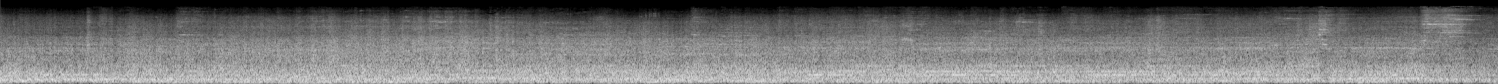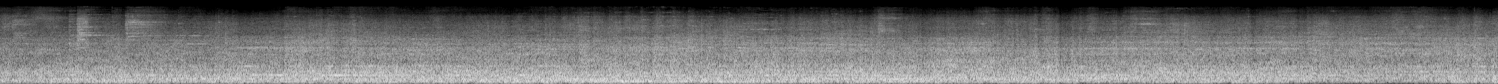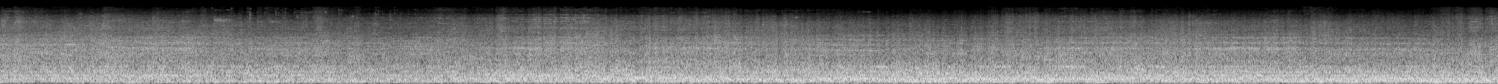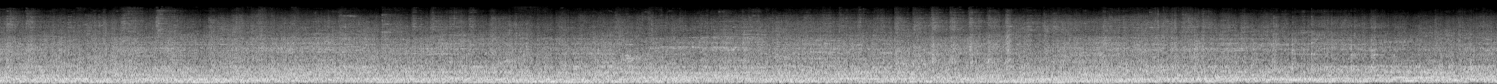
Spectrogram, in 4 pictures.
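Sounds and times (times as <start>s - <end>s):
freight train wheels on rails: 0.0s - 59.9s
clatter over rail joints: 52.6s - 58.9s.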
